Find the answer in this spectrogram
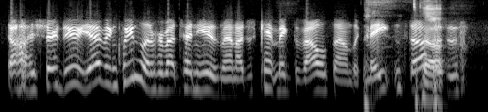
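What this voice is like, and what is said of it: American accent. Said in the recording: “you've got an American accent”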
